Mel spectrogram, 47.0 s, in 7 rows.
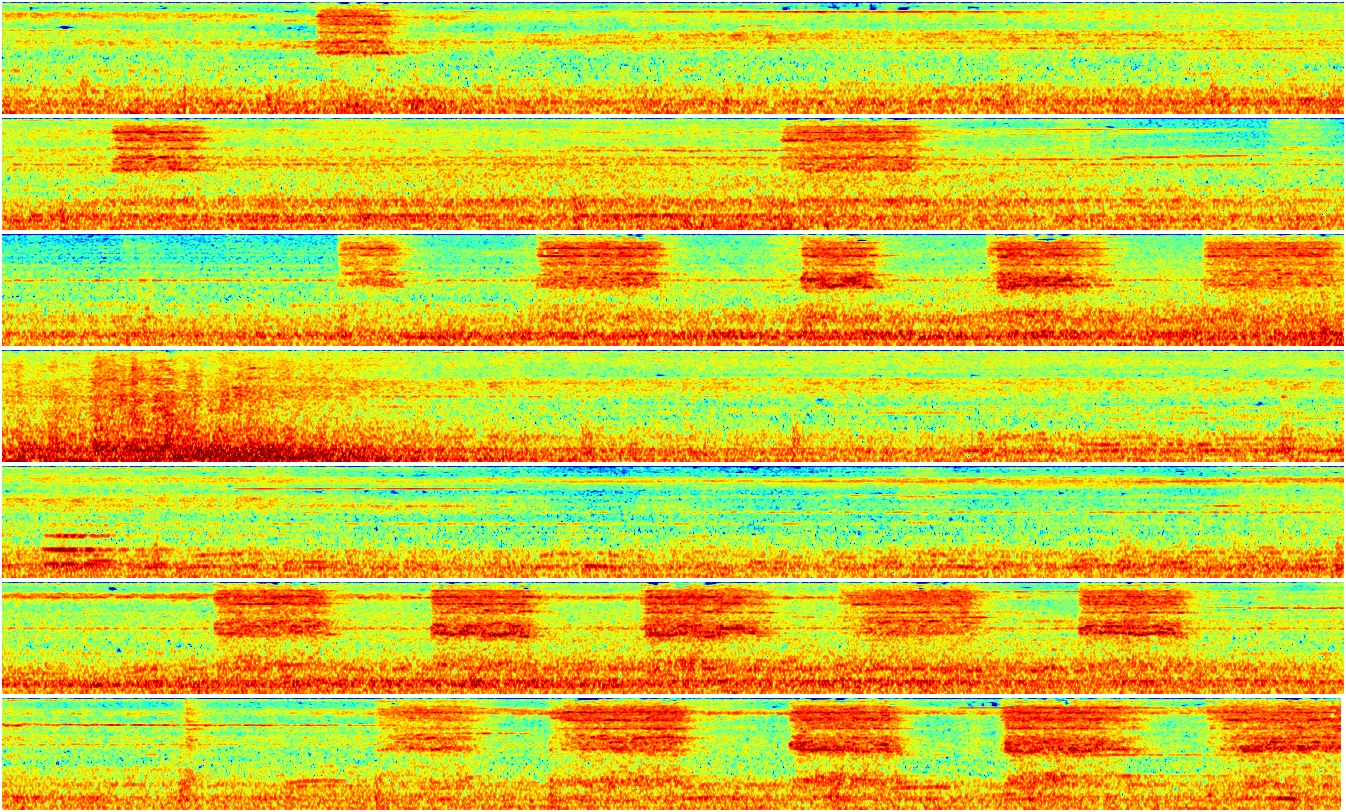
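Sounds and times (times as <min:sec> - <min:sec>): high-pitched squeals from running gear: 0:00.0 - 0:06.6, 0:07.2 - 0:07.9, 0:09.5 - 0:20.2, 0:27.6 - 0:46.9
train running rumble: 0:04.9 - 0:29.0.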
